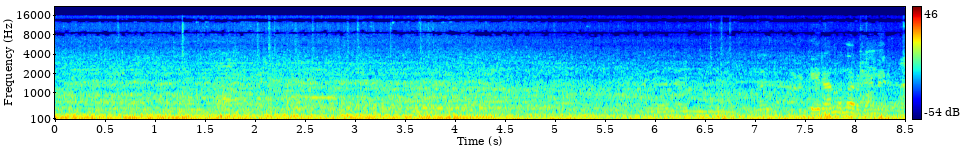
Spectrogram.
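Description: A vehicle engine hums low and steady while driving slowly.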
